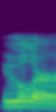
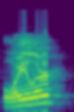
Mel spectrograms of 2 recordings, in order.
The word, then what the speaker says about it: Euler: But if you haven't heard of this person, it looks like it would be pronounced Euler or something like that, but it's actually pronounced Euler.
